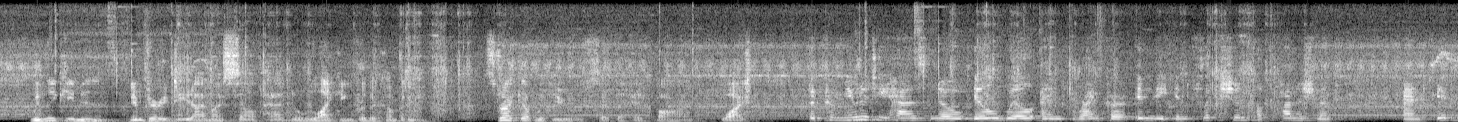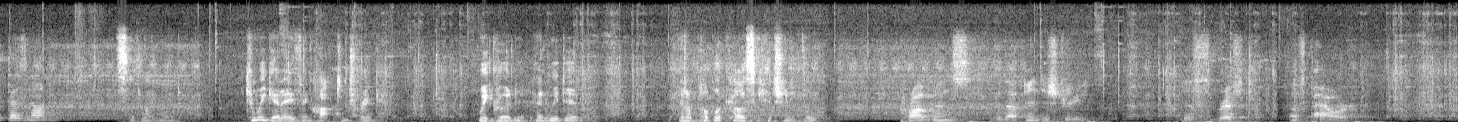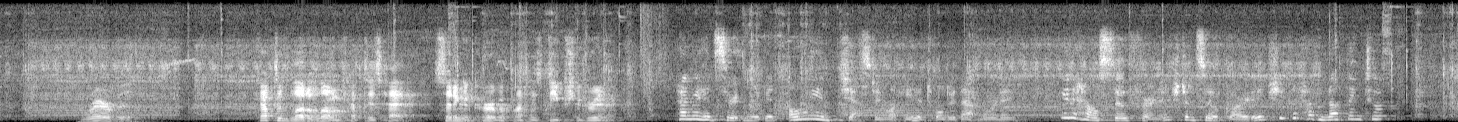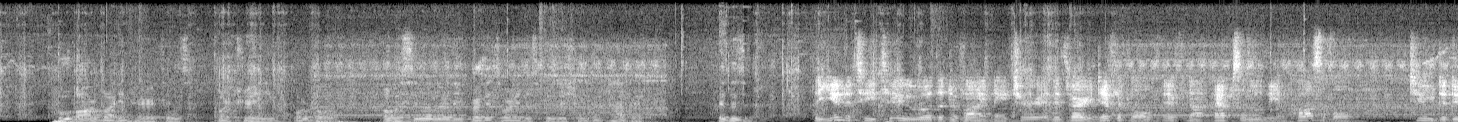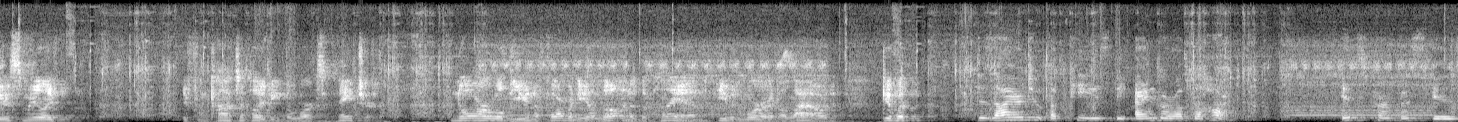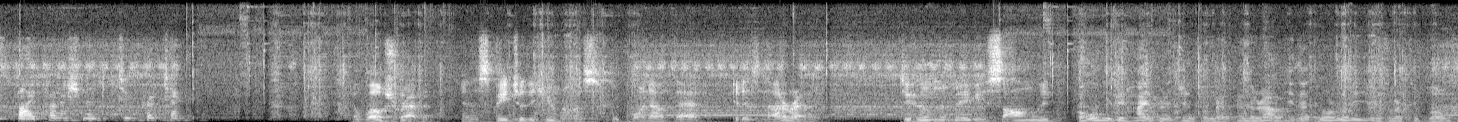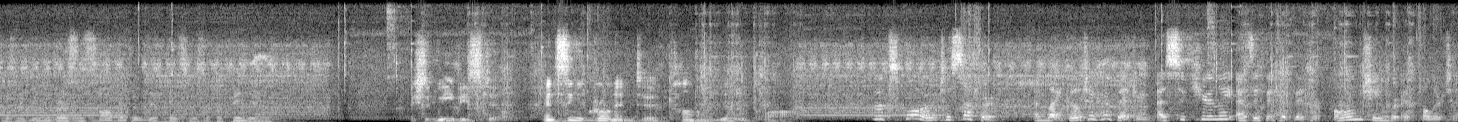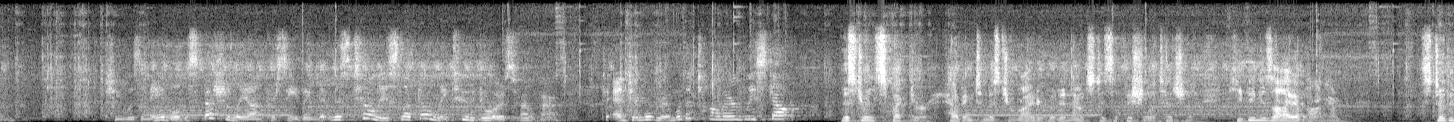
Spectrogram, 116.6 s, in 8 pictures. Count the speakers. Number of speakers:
8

